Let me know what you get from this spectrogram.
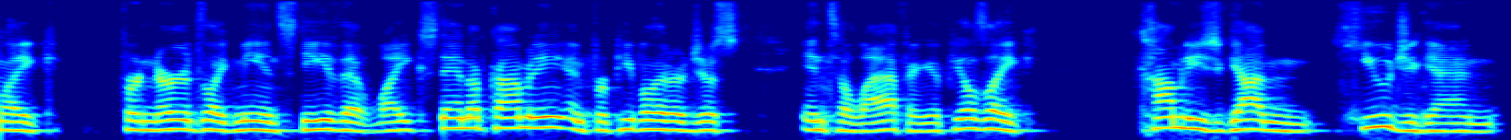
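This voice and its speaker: A man's voice: medium pitch, darkish tone. A man co-hosting a podcast, asking questions in a casual, conversational way. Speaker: podcast co-host.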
